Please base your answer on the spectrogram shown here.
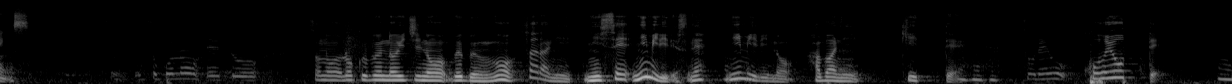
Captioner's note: speaking japanese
